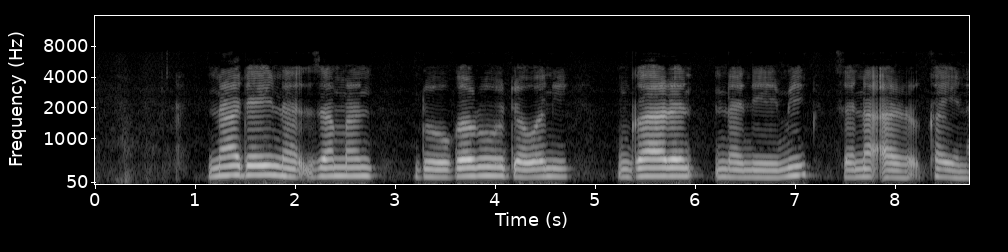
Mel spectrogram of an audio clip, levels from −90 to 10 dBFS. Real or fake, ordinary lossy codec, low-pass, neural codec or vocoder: fake; Opus, 64 kbps; 7.2 kHz; codec, 16 kHz, 16 kbps, FunCodec, trained on Chinese and English, 50 frames a second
